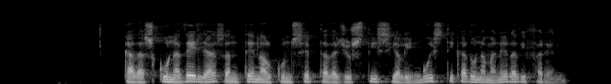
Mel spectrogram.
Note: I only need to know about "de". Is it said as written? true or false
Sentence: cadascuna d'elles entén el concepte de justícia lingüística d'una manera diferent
true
